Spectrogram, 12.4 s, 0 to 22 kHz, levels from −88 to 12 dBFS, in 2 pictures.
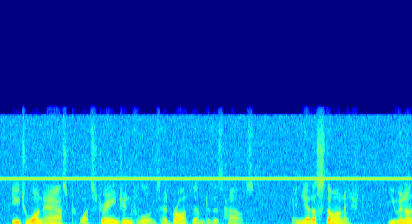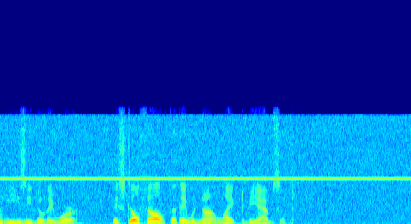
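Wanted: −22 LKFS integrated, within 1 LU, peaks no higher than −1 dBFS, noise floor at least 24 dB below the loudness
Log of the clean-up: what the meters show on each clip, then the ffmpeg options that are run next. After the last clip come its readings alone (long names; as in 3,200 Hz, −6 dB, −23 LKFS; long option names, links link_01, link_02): interfering tone 4,500 Hz; level of the tone −31 dBFS; background noise floor −34 dBFS; target noise floor −50 dBFS; integrated loudness −25.5 LKFS; sample peak −7.0 dBFS; target loudness −22.0 LKFS
→ -af "bandreject=frequency=4500:width=30"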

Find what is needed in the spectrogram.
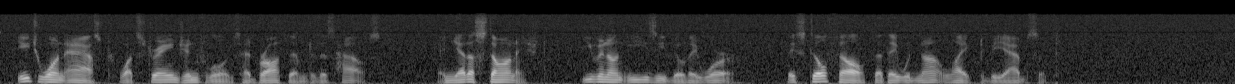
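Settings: interfering tone none found; background noise floor −44 dBFS; target noise floor −50 dBFS
→ -af "afftdn=noise_reduction=6:noise_floor=-44"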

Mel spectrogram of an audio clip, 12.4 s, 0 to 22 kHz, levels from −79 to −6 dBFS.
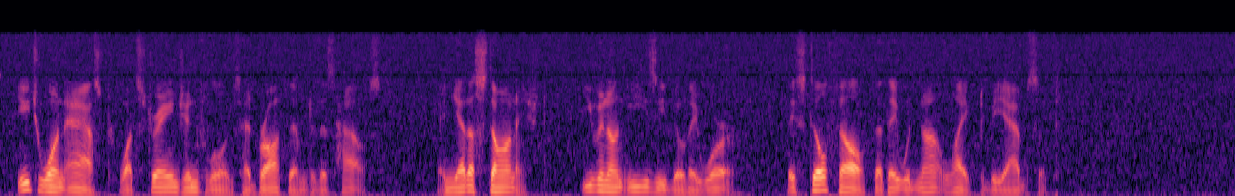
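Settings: background noise floor −48 dBFS; target noise floor −51 dBFS
→ -af "afftdn=noise_reduction=6:noise_floor=-48"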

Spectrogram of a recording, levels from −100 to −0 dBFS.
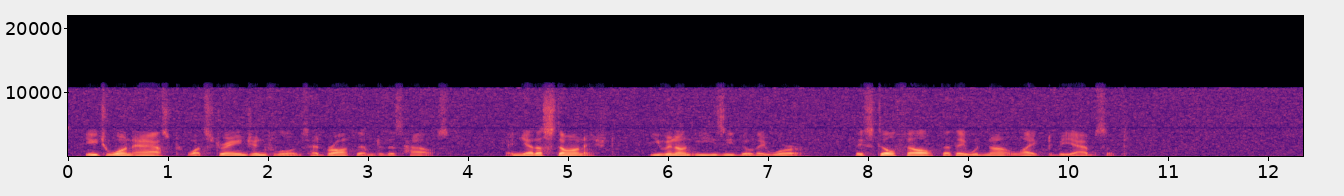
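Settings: background noise floor −51 dBFS; integrated loudness −26.5 LKFS; sample peak −7.5 dBFS; target loudness −22.0 LKFS
→ -af "volume=4.5dB"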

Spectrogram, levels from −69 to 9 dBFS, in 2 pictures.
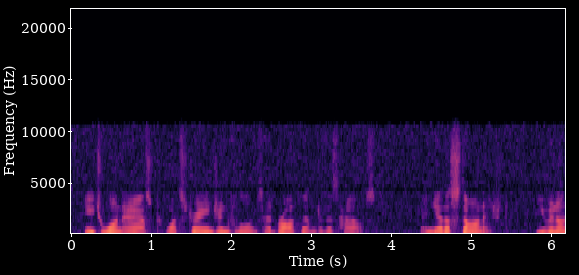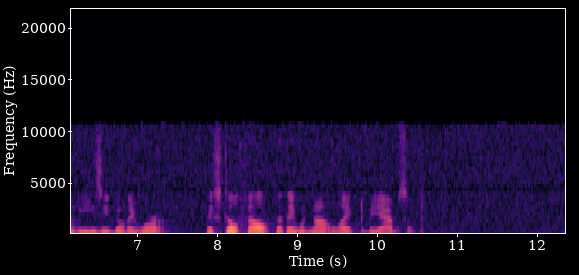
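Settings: integrated loudness −22.0 LKFS; sample peak −3.0 dBFS; background noise floor −47 dBFS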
